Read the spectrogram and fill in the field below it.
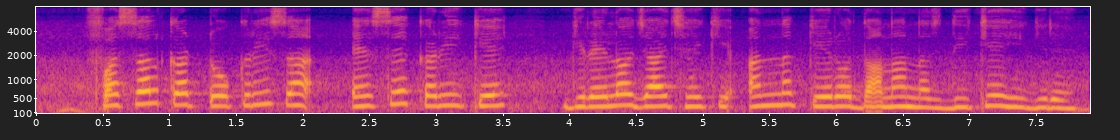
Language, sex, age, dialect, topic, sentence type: Maithili, female, 18-24, Angika, agriculture, statement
